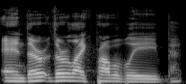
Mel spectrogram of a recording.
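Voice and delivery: normal talking voice

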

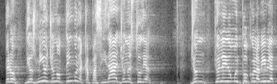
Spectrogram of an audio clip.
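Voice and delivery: high-pitched mock protest; pleading excuses. A believer telling God they lack training, pleading. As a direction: plead inadequacy, voice pitched well up.

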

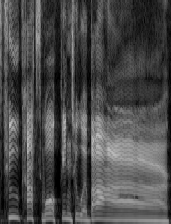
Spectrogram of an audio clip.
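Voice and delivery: slow, drawn-out joke-opening delivery; old-fashioned bar-story opener. Acted. Barman mimicking a traditional bar story, slow storytelling drawl. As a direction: stretch the words out, especially the last. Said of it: "the type where he goes".

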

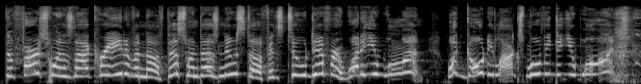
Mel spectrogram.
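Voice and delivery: high-pitched exasperated ranting; fed up, demanding an answer. Real, not acted. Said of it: "He turned into Dan Harmon".

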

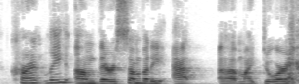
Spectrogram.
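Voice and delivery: high, halting report to an operator; mock-panicked caller choosing words carefully; nervous high voice. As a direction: pitch it up, hesitating between phrases. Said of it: "ten octaves higher than it normally is".

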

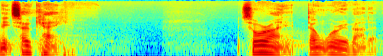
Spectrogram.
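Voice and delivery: soft, gentle reassurance to a stressed parent; calm them down kindly; softly reassuring a parent whose child melts down. Shown as a demonstration. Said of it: "If you're there going".

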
